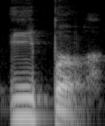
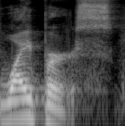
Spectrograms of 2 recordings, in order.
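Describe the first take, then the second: First: The name is said like 'eeper', Flemish style. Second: The name is said like 'wipers', starting with w. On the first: "they pronounce it Ypres, like E E P E R" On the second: "The British, though, they called it wipers"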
